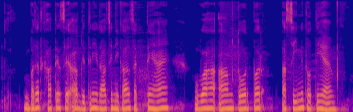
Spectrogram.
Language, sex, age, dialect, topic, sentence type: Hindi, male, 56-60, Kanauji Braj Bhasha, banking, statement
